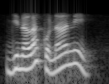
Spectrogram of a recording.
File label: name swahili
